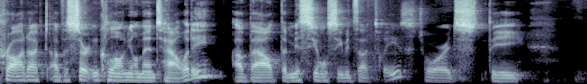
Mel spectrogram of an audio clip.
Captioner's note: non-english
